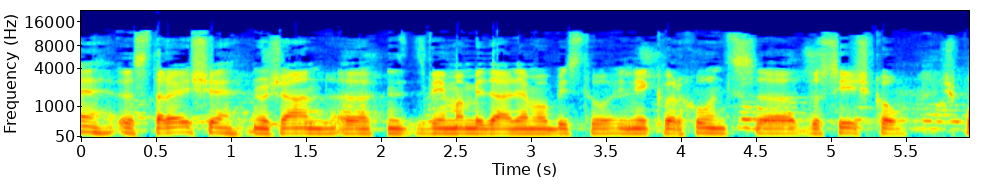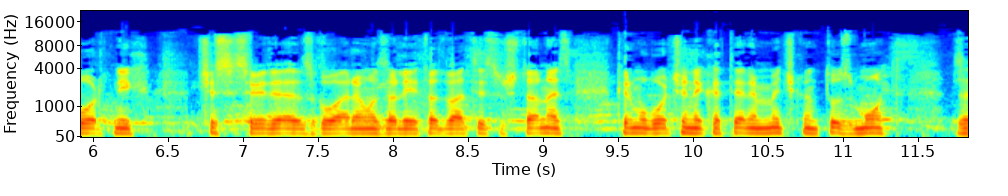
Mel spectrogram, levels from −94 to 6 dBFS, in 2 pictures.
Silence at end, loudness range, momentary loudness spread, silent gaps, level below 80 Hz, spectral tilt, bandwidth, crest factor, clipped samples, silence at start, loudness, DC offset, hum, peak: 0 s; 2 LU; 6 LU; none; -52 dBFS; -5.5 dB/octave; 12.5 kHz; 14 dB; under 0.1%; 0 s; -15 LUFS; under 0.1%; none; 0 dBFS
